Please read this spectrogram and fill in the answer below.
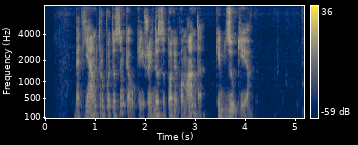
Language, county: Lithuanian, Klaipėda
